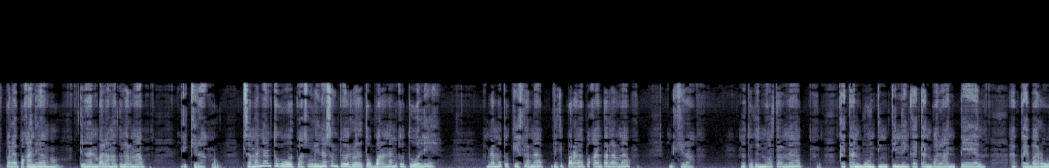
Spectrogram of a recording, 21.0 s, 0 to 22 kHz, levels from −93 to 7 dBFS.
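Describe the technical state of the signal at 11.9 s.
At 11.9 s the speech carries heavy HE-AAC compression damage, which runs through the whole clip rather than just this moment. The lower band is coded directly, and the treble is rebuilt by copying it upward and shaping it with a coarse envelope, so s sounds turn gritty and metallic. The spectrum stops at about 11.1 kHz. Unlike a plain low-pass cut, the treble is still present but synthetic, which fits a likely very low bitrate near 12 kbps.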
